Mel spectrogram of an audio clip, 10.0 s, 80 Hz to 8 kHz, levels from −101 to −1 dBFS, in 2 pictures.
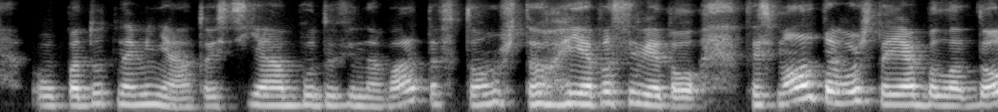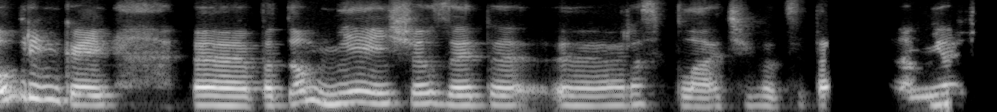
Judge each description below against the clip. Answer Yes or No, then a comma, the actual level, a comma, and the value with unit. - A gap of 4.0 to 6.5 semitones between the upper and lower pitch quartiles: No, average, 2.9 semitones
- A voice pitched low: No, high, 215 Hz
